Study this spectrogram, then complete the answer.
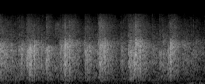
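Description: Studio audience applauding the judges of a music show, a pulsing swell of clapping that rises and falls in several waves over a short stretch.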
